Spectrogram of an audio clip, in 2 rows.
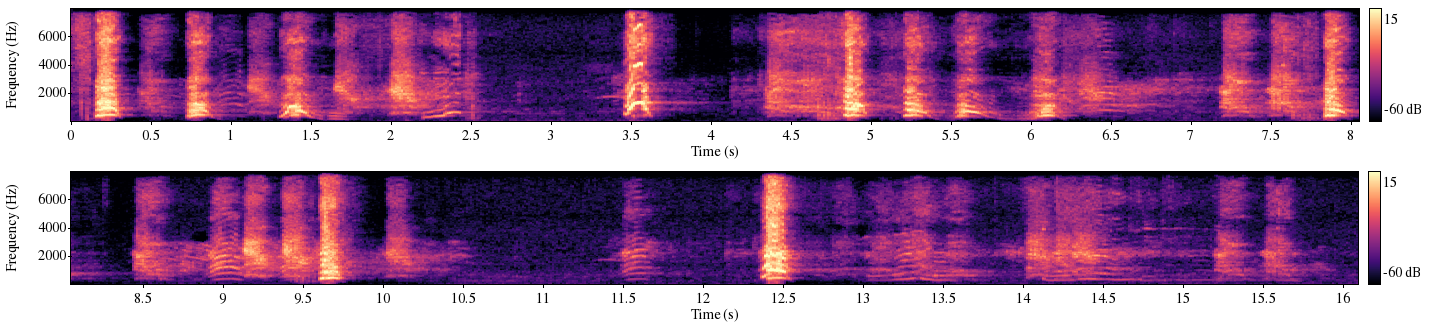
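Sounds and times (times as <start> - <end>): dog barking: 0.1 - 2.5, 3.4 - 6.6, 7.2 - 10.4, 12.4 - 12.9, 15.2 - 15.9.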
